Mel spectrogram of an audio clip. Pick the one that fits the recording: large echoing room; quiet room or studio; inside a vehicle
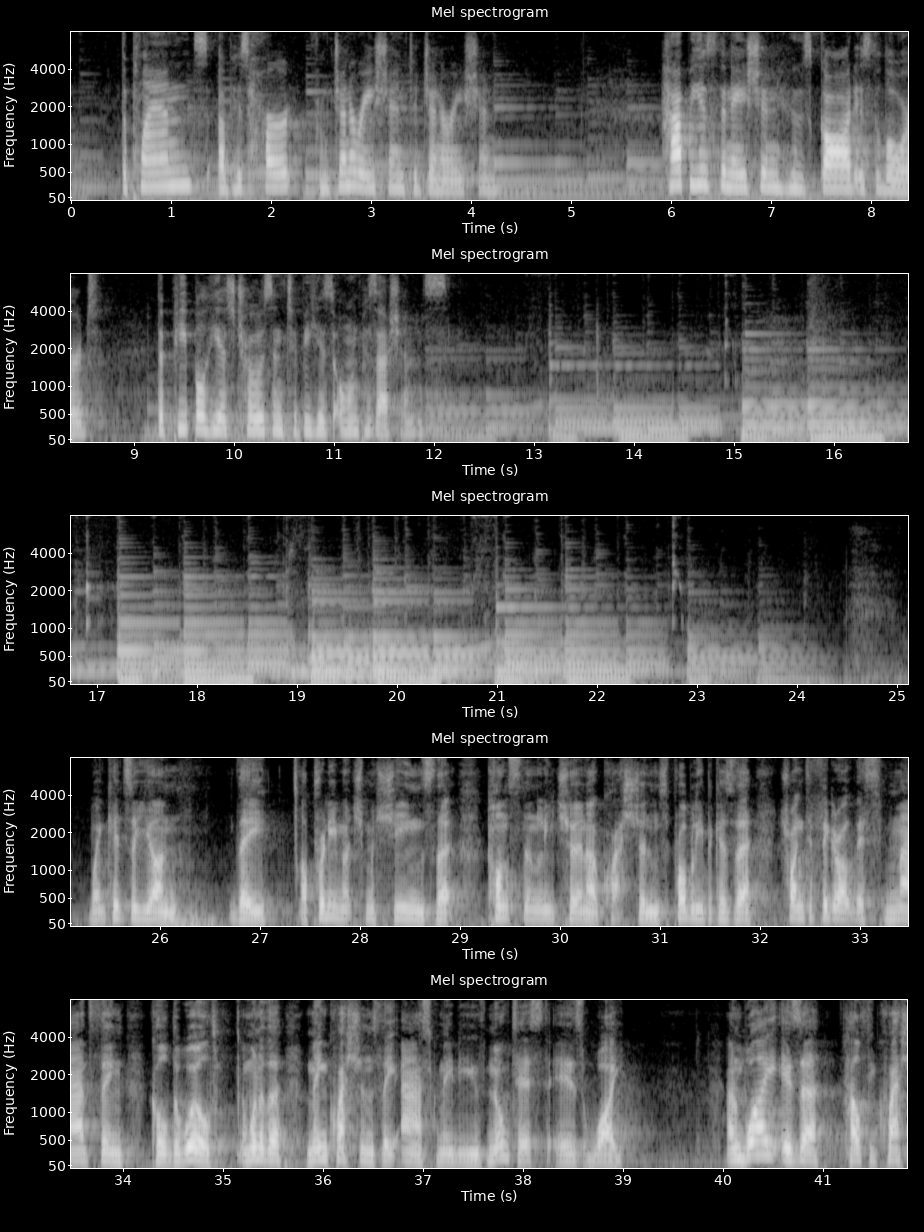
large echoing room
